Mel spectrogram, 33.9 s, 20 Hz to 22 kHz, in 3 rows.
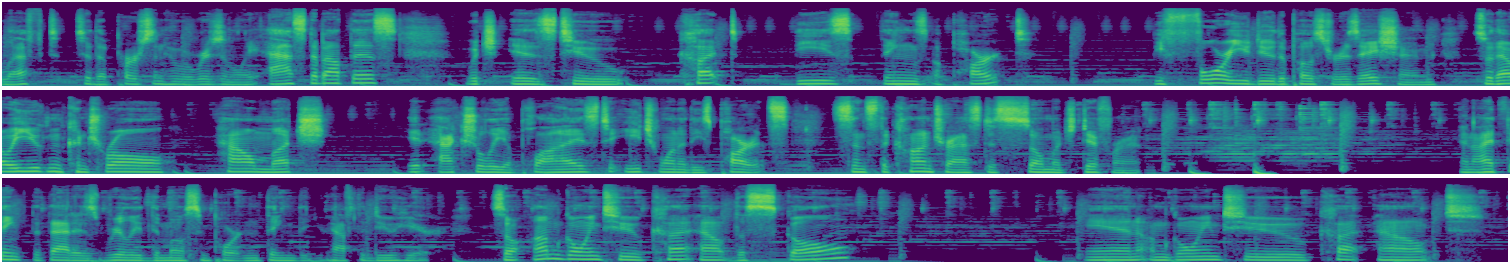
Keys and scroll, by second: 0.0 BackSpace, 0.5 space, 0.7 space, 3.9 shift+l, 25.7 super+j, 27.1 space, 27.6 space, 27.7 space, 31.4 v, 32.5 l.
